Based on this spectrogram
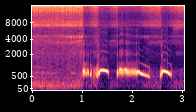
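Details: Spotted dove female calling for males, giving a single phrase: a quick broken note, a brief coo, a drawn-out coo that falls at its end, and a short closing coo.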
